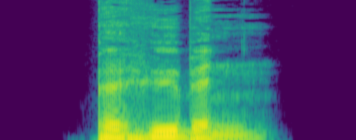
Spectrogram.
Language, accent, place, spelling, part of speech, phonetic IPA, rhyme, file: German, Germany, Berlin, behüben, verb, [bəˈhyːbn̩], -yːbn̩, De-behüben.ogg
- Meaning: first/third-person plural subjunctive II of beheben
